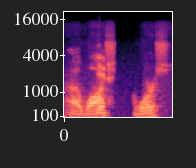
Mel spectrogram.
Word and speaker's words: Washington: that it's Washington but they pronounce everything with an are washed worse Washington that's right I got a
